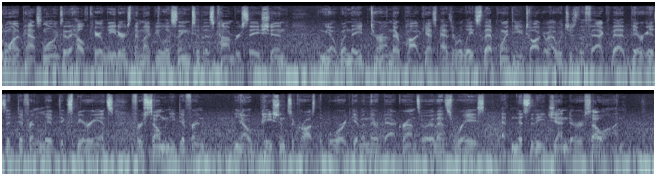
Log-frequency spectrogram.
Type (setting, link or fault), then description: setting, busy venue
